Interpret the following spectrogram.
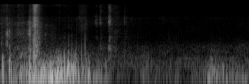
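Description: Handling noise from a phone being moved in the hand: a sharp knock about a third of a second in, a low rumble for about a second, and a couple of light clicks, then it settles.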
